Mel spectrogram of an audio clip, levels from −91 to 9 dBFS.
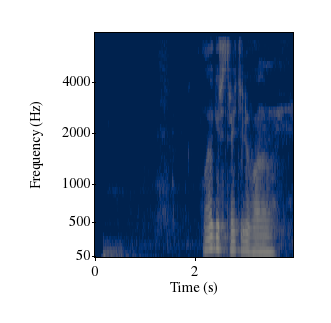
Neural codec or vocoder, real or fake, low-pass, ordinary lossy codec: codec, 16 kHz, 8 kbps, FreqCodec, smaller model; fake; 7.2 kHz; none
